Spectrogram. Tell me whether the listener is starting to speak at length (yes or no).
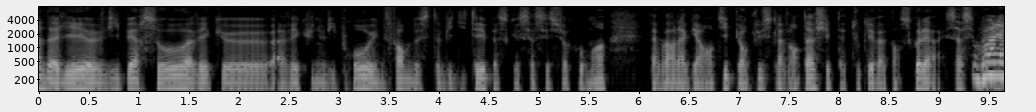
yes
